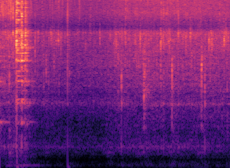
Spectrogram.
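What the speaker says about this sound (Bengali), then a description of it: "ডিমগুলো একটু লাল লাল করে ভেজে নিচ্ছি ভালো করে" Eggs browning in hot oil alongside onion and garlic in a pan, a steady close sizzle with a brief louder burst of crackling near the start, then light scraping and spattering continuing without speech.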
